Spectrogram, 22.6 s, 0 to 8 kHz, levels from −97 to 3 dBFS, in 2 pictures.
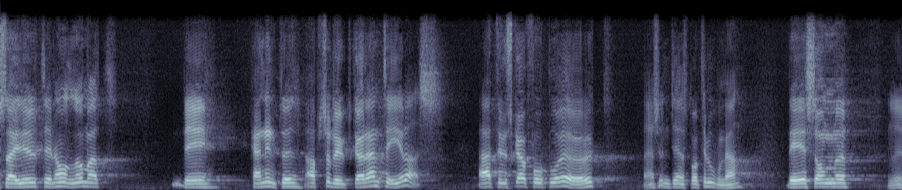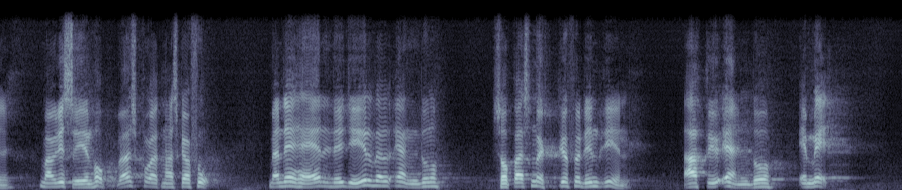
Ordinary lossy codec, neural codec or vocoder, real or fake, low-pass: none; codec, 16 kHz, 1 kbps, X-Codec, HuBERT features, trained on balanced general audio; fake; 7.2 kHz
